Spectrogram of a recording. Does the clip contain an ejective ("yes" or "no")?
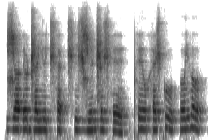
no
